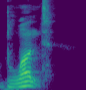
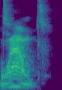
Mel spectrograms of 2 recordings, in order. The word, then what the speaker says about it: Blount: We all down in this area where I was raised at say blunt. It, that's that's how we say it, but it's spelled B L O U N T. Blount. Blount. It's not Blount. It's Blunt.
